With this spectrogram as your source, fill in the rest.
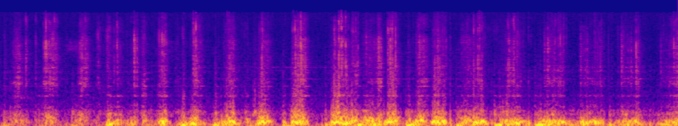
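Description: Long nails scratch the surface of a small, hollow, air-filled yellow inflated PVC exercise ball held in both hands. Rapid, irregular scratching strokes come about three times a second, each with a dull, low hollow thump from the air inside and a bright, papery rasp on top.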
